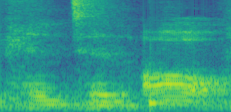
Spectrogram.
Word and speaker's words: pentanol: I'm kind of trying to emphasize the pronunciations here just to make sure it's clear. This is pentanal, and this is a pentanol.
